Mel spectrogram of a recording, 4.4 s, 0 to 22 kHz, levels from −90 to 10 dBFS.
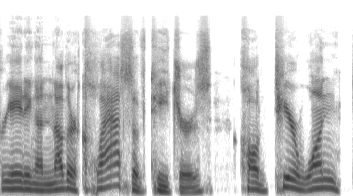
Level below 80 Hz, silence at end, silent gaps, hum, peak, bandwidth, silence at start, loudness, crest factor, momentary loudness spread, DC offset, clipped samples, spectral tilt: -58 dBFS; 0.2 s; none; none; -6 dBFS; 12.5 kHz; 0 s; -20 LUFS; 14 dB; 6 LU; under 0.1%; under 0.1%; -5.5 dB/octave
